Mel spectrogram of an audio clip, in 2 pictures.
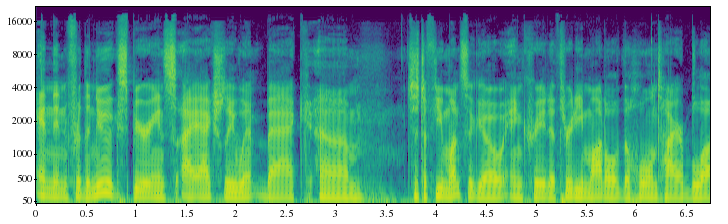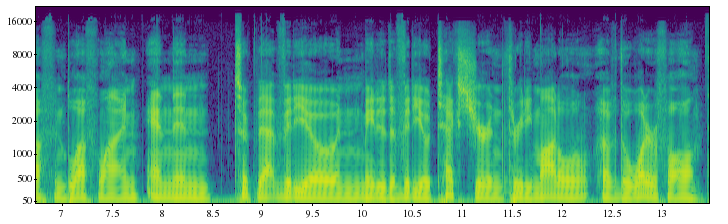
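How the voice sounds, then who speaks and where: With an American accent, a man speaks in a normal speaking voice at a medium pitch and moderate pace, his intonation fairly even and his loudness very even. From Missouri (Warrensburg, near Kansas City). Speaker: photographer and artist. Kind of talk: interview.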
